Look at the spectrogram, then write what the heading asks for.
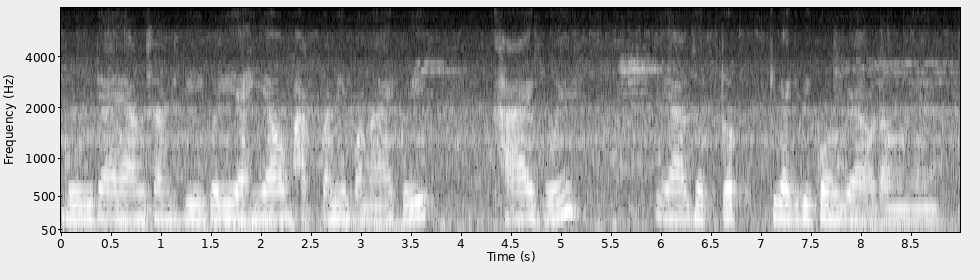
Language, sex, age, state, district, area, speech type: Assamese, female, 60+, Assam, Golaghat, urban, spontaneous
